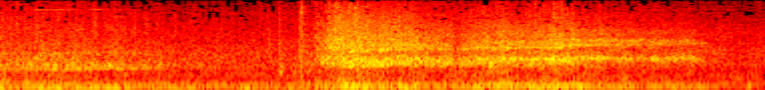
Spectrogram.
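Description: A car skids around a corner, its tires squealing loudly in a sustained screech over a rumbling engine, with the squeal rising sharply midway and fading near the end.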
